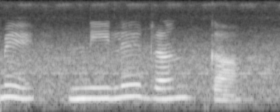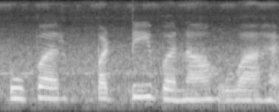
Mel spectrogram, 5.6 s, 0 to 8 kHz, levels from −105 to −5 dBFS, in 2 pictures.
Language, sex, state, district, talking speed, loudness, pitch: Hindi, female, Chhattisgarh, Raipur, 95 wpm, -17 LUFS, 255 Hz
